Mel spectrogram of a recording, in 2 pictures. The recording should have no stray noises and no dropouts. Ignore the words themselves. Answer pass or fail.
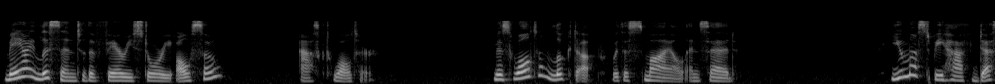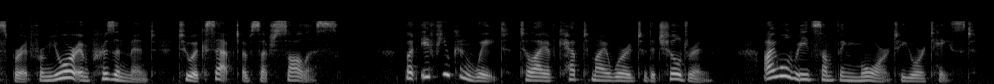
pass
